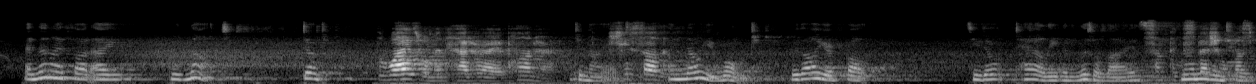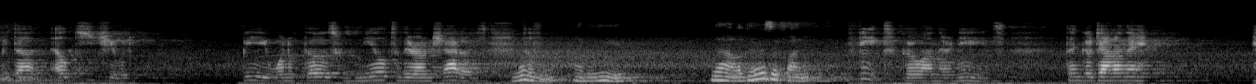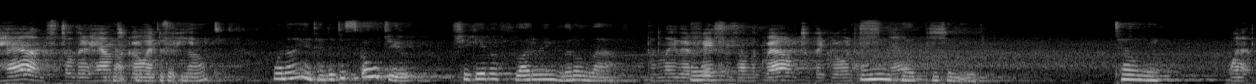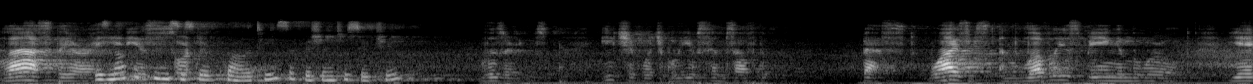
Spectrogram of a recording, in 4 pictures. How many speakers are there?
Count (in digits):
2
